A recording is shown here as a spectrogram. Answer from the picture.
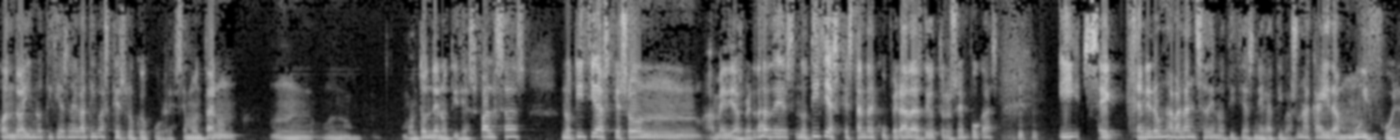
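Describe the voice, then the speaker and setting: Here is a man with an ordinary speaking voice. He talks at a moderate pace with a fairly high pitch. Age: 20s. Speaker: doctoral student and analyst. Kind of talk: casual chat.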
